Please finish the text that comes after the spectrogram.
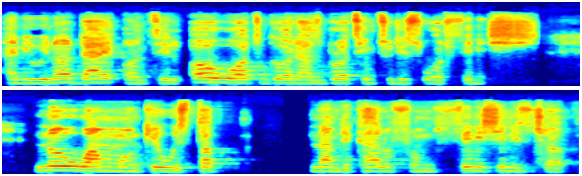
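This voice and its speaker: A husky-voiced Nigerian woman, Igbo by first language, speaks in a fairly flat melody over a phone line. Her delivery is emphatic, sliding from low murmurs to loud, insistent declarations. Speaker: interviewee, activist. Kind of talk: emotional call-in interview.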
